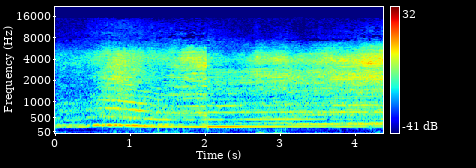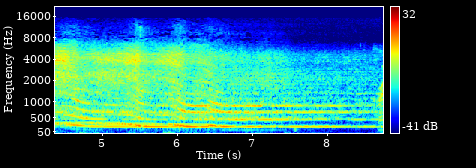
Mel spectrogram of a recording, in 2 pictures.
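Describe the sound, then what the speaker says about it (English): Nissan Primera race cars from a racing video game, lapping at Automotodrom Grobnik, with engine notes rising and falling through gear changes as several cars drone and rev loudly and continuously, without voices. "Great sounding cars here."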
